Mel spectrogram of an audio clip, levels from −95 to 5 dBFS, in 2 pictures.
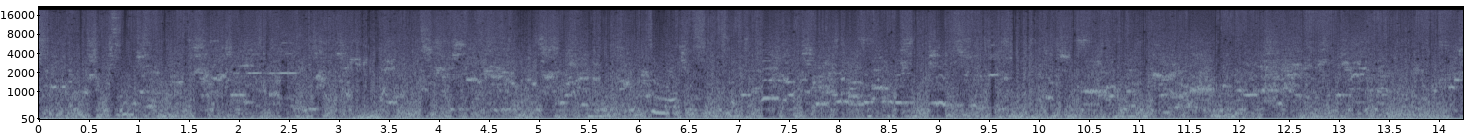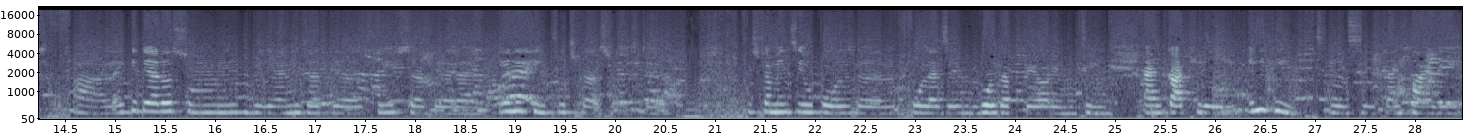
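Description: From start to finish, the speech carries grainy distortion that shifts with every syllable. This is low bit depth without dither. The sound was likely truncated to about 5 bits. The error sits roughly 10 dB below the signal. Quiet passages turn gritty.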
